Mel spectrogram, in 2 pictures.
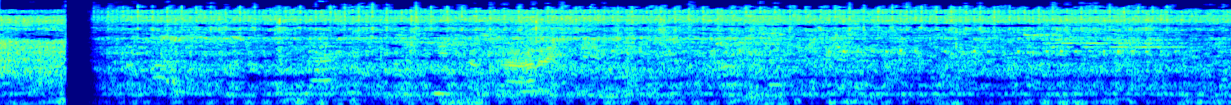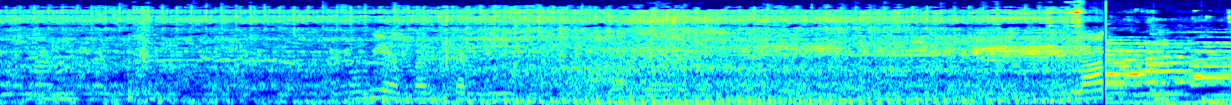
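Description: Street noise with passing motor vehicles and people talking in the background, with a motorcycle engine growing louder over the last few seconds. The sound cuts out briefly about half a second in.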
